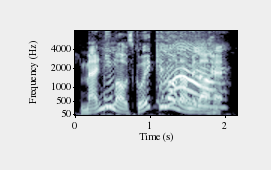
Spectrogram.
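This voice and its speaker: A woman's voice: lowish voice, wildly swooping pitch, moderate pace, heavy background noise. A woman narrating a cartoon for kids in a sing-song storytelling manner. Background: loud cartoon music.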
